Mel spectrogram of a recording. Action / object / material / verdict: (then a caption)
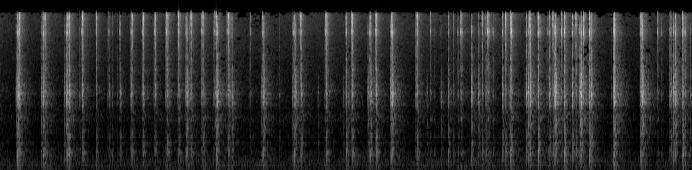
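tap / wooden tabletop / wood / none. Very long curved fingernails on both hands tap their tips against a flat, solid, glossy dark-brown wood-grain table top. The result is a rapid, uneven stream of sharp, bright clicks, each dying away almost instantly, with little low-end body.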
